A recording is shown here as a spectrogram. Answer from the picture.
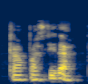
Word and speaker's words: capacidad: Pero también podemos observar que, por ejemplo, en la palabra capacidad, que se separa en 4 sílabas, la última sílaba está la mayor intensidad de voz, capacidad, ¿verdad?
